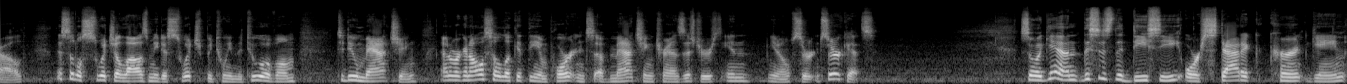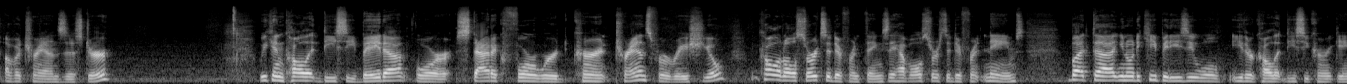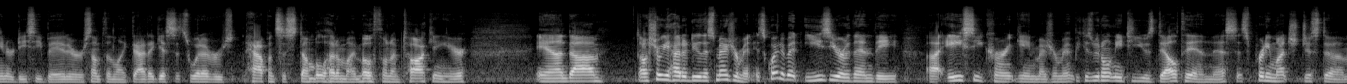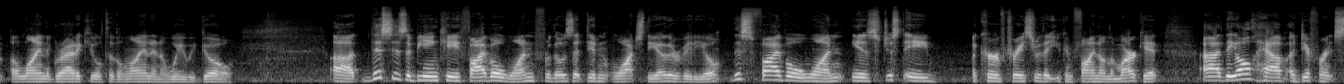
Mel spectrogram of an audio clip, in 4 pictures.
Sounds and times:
Speech: 0:00.0 - 0:08.8, 0:10.2 - 0:14.6, 0:16.0 - 0:31.6, 0:32.3 - 0:42.8, 0:43.7 - 0:53.8.

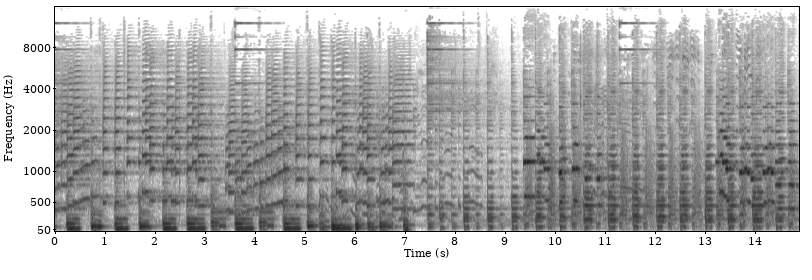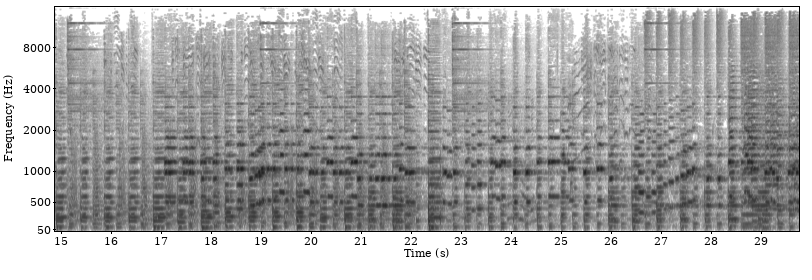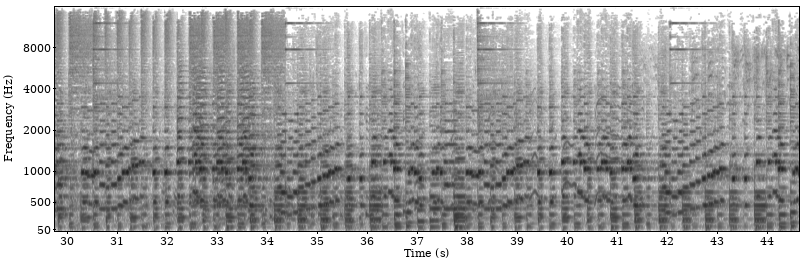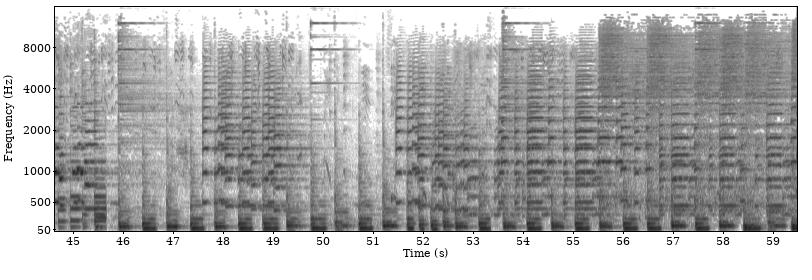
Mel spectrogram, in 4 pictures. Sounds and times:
Music: 0:00.0 - 0:59.4.

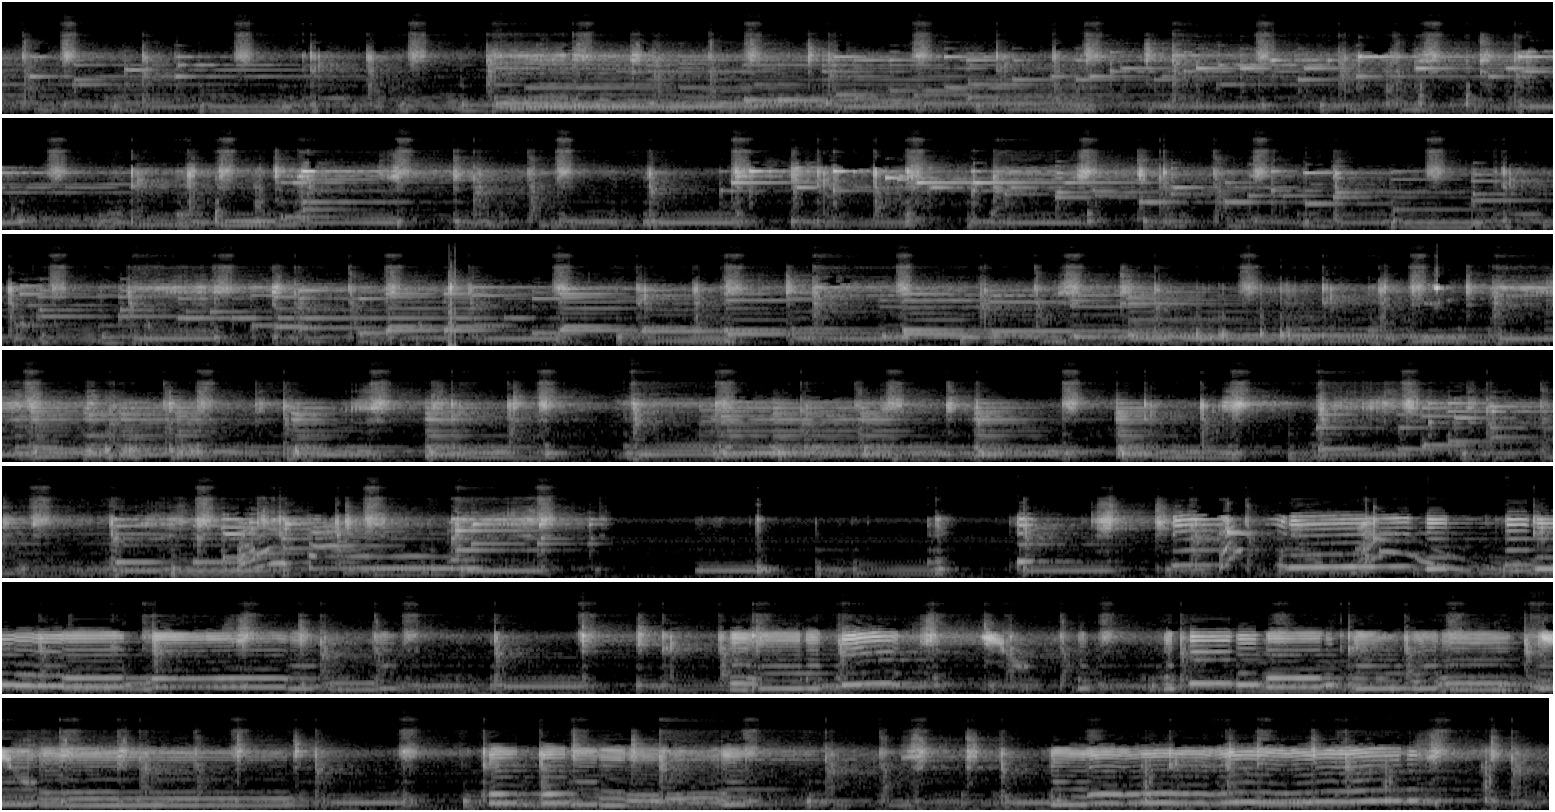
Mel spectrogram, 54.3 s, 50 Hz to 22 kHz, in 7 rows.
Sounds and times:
Inside, small room: 0:00.0 - 0:54.2
Music: 0:00.0 - 0:54.2.

